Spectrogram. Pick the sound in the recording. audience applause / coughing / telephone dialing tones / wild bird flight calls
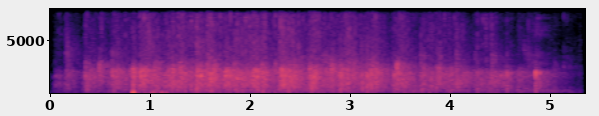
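audience applause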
